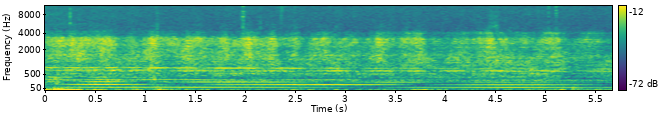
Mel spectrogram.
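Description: A Tecnam propeller light aircraft flies past near Christchurch Airport, its steady droning engine hum with low harmonic tones holding at moderate distance throughout, with no talk.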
